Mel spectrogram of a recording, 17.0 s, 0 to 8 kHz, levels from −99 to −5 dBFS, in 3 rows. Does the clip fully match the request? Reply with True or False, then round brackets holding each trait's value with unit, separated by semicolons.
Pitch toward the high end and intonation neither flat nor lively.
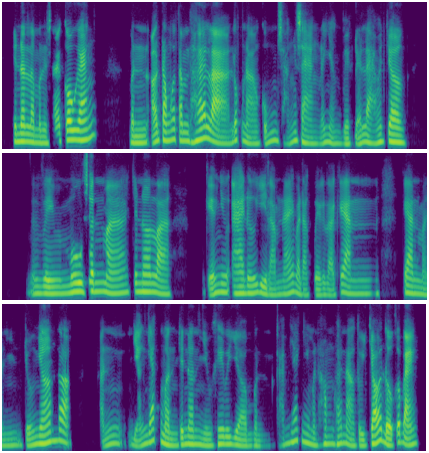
False (145 Hz; 4.5 semitones)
